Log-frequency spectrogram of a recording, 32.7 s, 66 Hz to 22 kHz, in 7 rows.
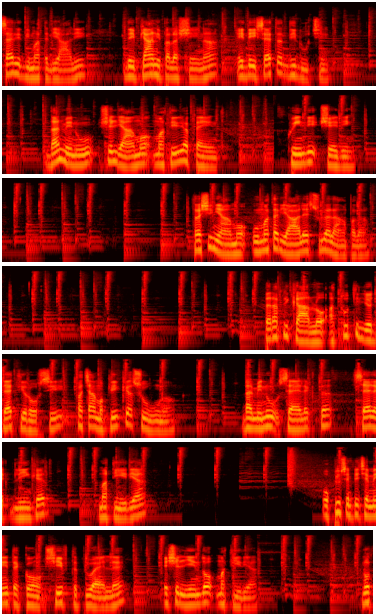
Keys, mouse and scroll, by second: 5.6-8.6 drag, 10.2 click, 12.7-13.7 drag, 14.2-14.8 middle drag, 14.8-15.4 scroll up 3, 15.4-17.0 shift+middle drag, 18.5 click, 21.6-24.7 drag, 29.1 shift+l.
